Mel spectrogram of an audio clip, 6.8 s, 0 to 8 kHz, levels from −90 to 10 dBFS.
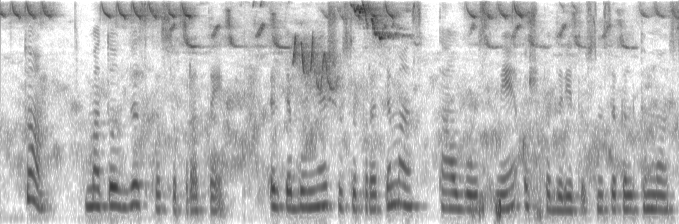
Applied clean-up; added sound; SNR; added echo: none; Bird vocalization, bird call, bird song; -3 dB; none.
